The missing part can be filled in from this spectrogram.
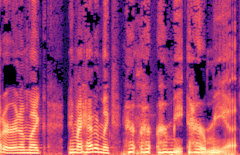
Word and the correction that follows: Hermione: And then, like, in the movie, it wasn't until the movie when I heard them say her name, and I was like, Well, and it's a French name, but it's actually pronounced Hermione.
